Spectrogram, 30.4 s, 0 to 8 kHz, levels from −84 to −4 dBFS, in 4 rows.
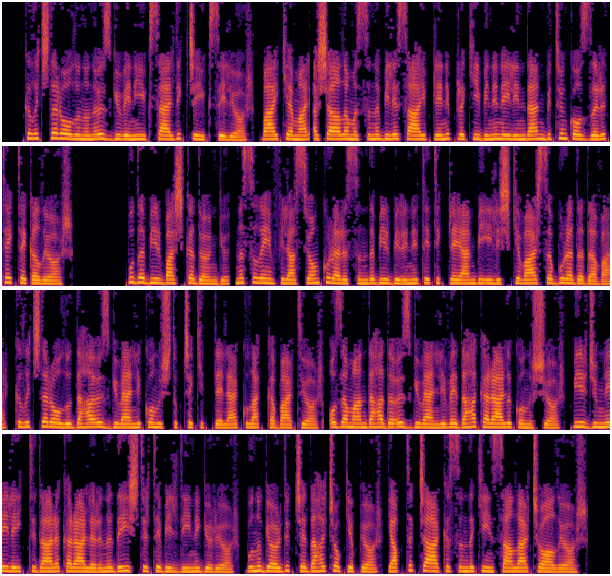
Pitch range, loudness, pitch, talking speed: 190-220 Hz, -21 LUFS, 205 Hz, 125 wpm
